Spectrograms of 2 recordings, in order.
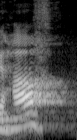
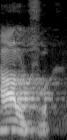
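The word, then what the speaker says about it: half: क्योंकि एफ से पहले आया एल साइलेंट होता है, तो इसलिए इसको पढ़ेंगे काफ, इसको पढ़ेंगे हाफ। ठीक है, लेकिन कुछ लोग पढ़ते हैं हाल्फ, है ना, जो कि गलत साउंड है।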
